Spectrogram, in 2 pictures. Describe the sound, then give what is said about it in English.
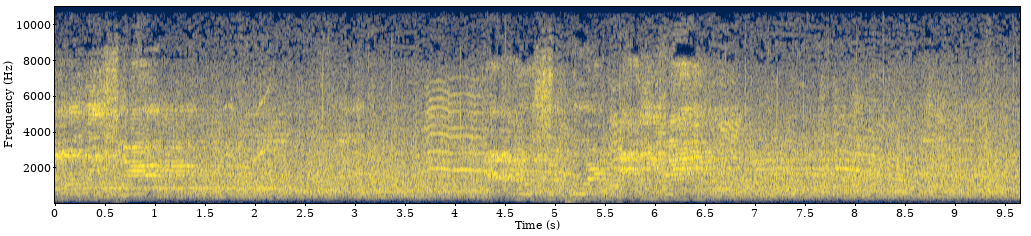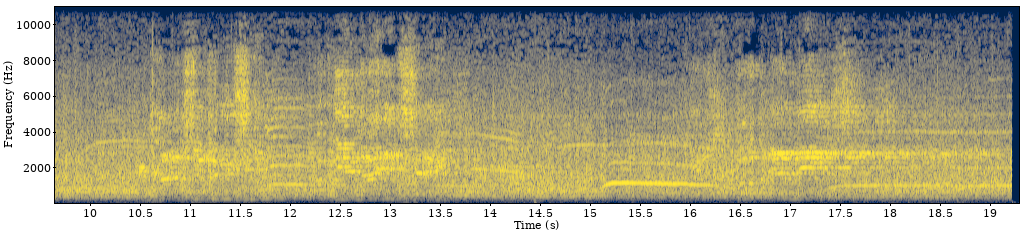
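A large sporting crowd in Washington, D.C. boos Donald Trump, a loud, sustained roar of many overlapping voices with scattered shouts and whoops rising above it for the whole stretch. “A lot of people are saying that Donald Trump got booed there, but to be fair, they probably, it's Washington, D.C., they're probably just booing the Constitution of the United States.”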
